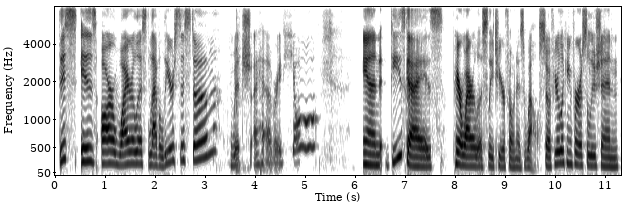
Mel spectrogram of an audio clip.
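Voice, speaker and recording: A woman's voice: medium pitch, animated, measured pace, dry recording, clean studio sound. A woman co-hosting a live selling stream who demos microphones in an upbeat, chatty way. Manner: upbeat, salesy, laughs often. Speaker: co-host demoing microphones.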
